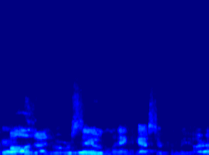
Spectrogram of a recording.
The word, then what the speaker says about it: Lancaster: 37, writing from Lancaster, PA. Pronounced Lancaster, not Lancaster.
